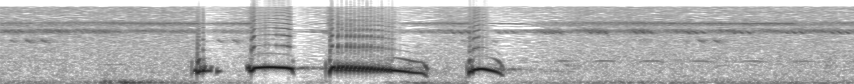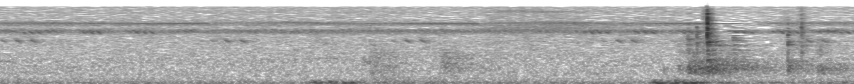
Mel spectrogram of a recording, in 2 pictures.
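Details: Decoy spotted dove calling at dawn to provoke and train other doves: a few short hoarse cooing notes in quick succession, then quiet with steady insect hum, low rumble and faint distant sounds.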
